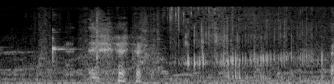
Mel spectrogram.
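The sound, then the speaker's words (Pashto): Tea pours from a pot into a cup, a soft liquid splash and trickle running beneath people talking. “څه بچې یو پیاله چای درته واچوم چې ستړی شوی به ته نه ملک صاحب نه نه نه ته دې له ځایه مه خوځېږه زه خپل اچوم”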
